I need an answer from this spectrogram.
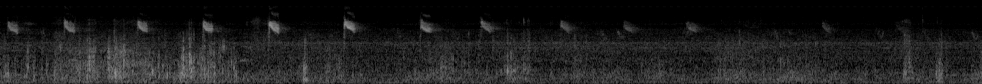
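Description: A bird calling a long series of short, high, down-slurred notes, about three every two seconds, fading out near the end.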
